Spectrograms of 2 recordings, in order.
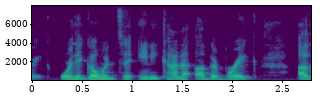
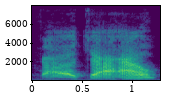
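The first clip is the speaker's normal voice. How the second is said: high, loud hype shout; excited thanks; 7 dB louder than usual. Real, not acted. Thanking Jessica for the super chat, high excited shout.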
